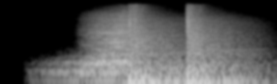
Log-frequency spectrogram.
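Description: Whoosh sound effect of a title-card sting, swelling in and fading out with a deep bass hit. Two sharp impacts land about a second in, close together.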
